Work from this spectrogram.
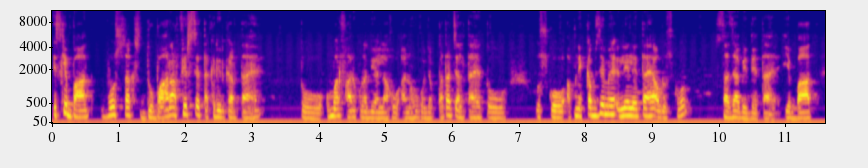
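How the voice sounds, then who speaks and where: A man delivering an informal Islamic lecture, explaining didactically, citing sources and restating his points in simpler words. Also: on the high side. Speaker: Islamic religious teacher answering a ruling question. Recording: dull lo-fi sound with loud hum.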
